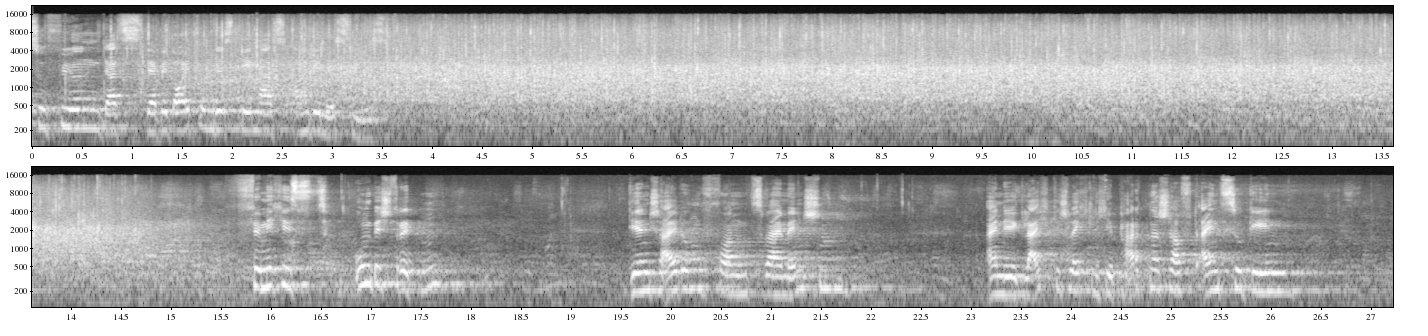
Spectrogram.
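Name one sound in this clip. An elderly woman speaks calmly into a microphone.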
